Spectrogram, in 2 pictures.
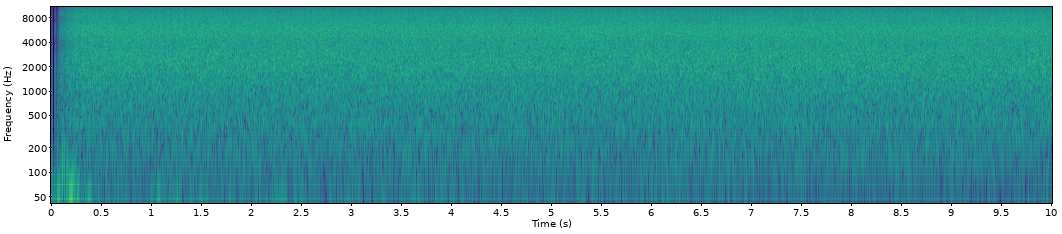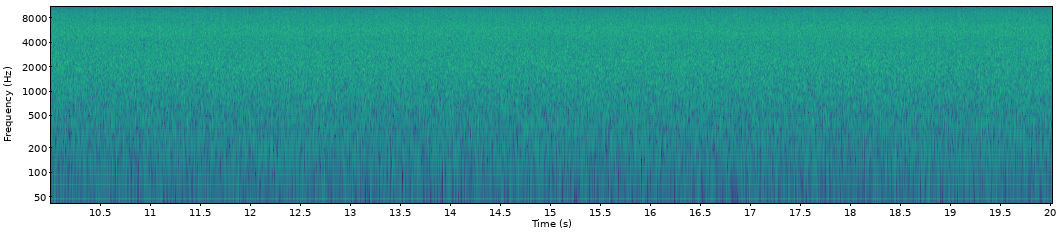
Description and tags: This white noise sound was generated by the white noise
generator on the Audacity software. It has been compressed
and lowered in volume using the Dyson compressor.
hiss, faucet, fizz, relaxing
